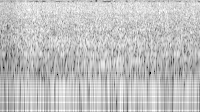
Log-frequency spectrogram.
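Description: Steady hiss with a constant low hum: water circulating and pumps running in live seafood tanks.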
